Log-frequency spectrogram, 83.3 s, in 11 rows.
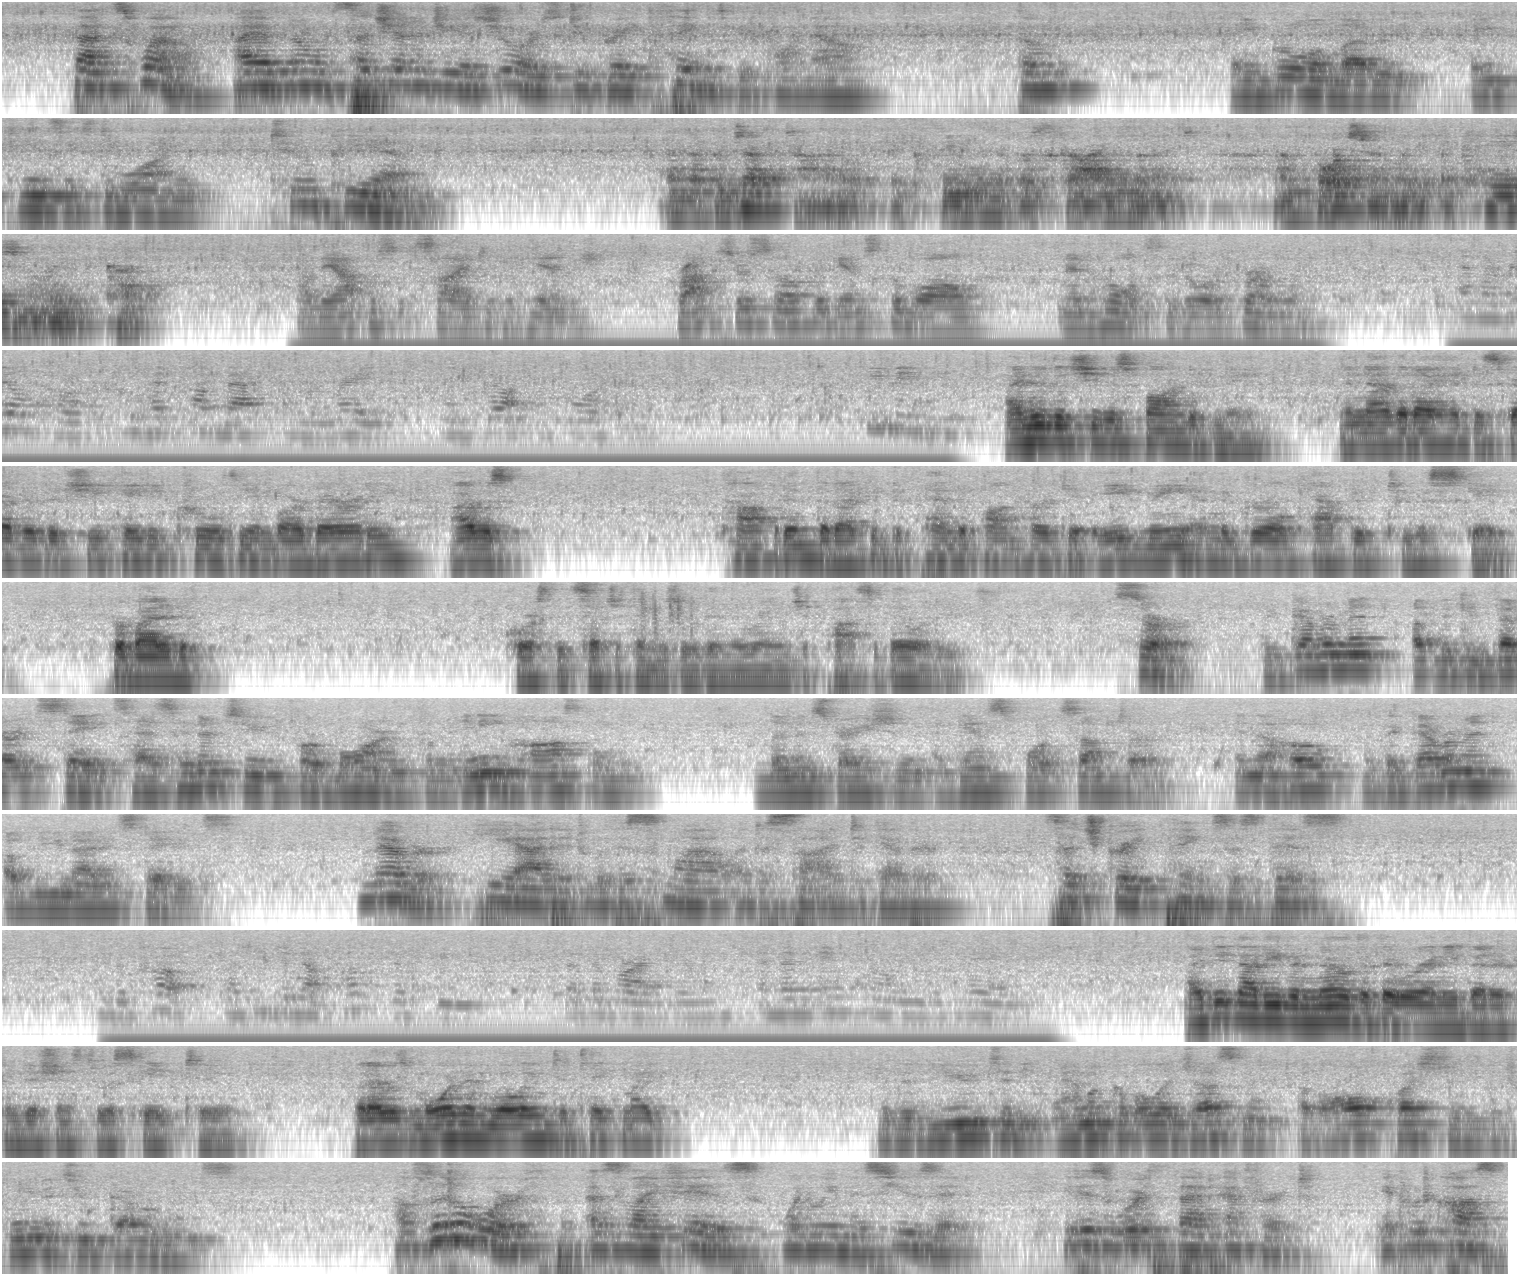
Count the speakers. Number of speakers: six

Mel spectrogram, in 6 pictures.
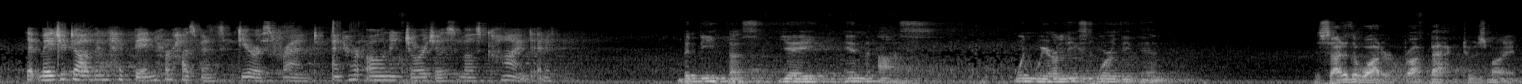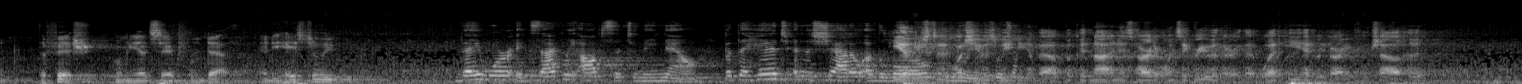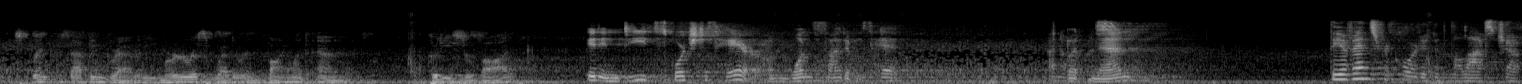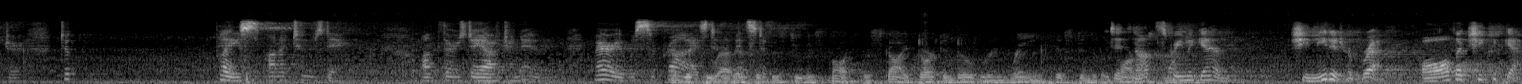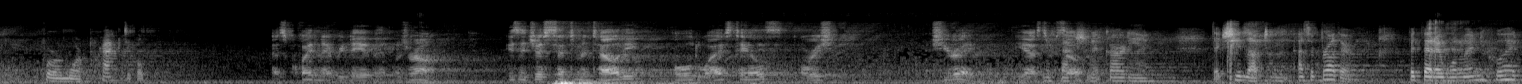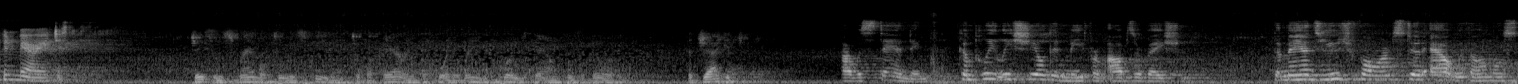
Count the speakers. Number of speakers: eight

